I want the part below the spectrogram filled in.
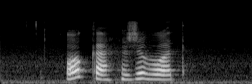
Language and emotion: Russian, positive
